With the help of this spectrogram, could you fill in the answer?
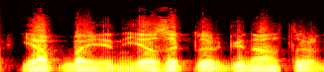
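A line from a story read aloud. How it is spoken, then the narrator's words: Started shouting. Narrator (Turkish): diye bağırmaya başladı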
